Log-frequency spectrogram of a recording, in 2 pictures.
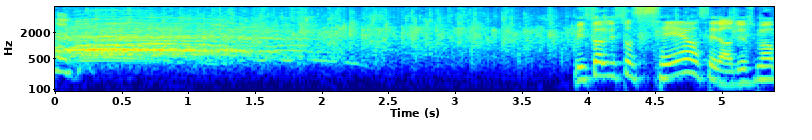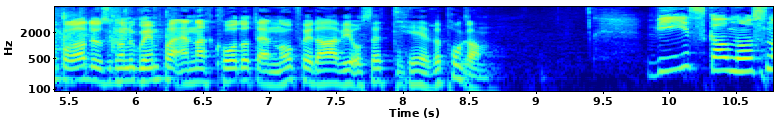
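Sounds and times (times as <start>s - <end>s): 
cheering and whooping voices: 0.0s - 2.5s
audience applause: 0.0s - 6.6s
speech: 3.9s - 8.8s, 9.8s - 10.7s.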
